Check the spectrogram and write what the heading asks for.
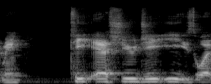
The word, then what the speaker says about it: Tsuge: Tsuge is the way it's pronounced.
